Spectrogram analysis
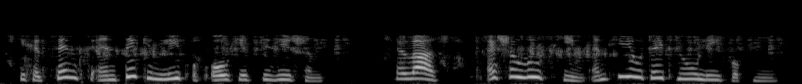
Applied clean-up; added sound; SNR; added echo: classical method log-MMSE.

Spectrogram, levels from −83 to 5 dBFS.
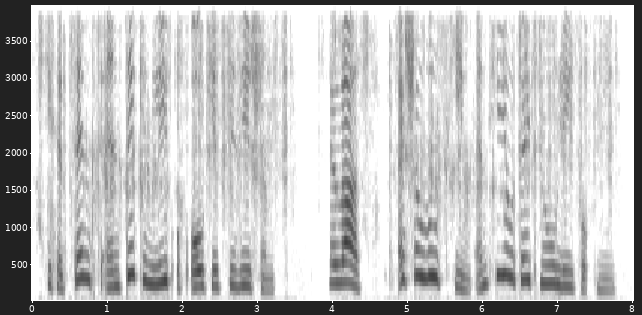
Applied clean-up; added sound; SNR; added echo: neural mask model RNNoise.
